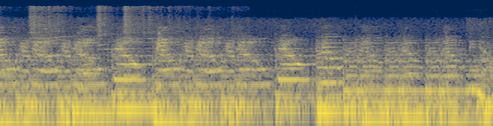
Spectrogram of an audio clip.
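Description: Cat meows used as musical samples ride over a heavy, thumping hip-hop beat in a rap remix from a Kickstarter-funded remix album, repeating in a steady rhythm at full volume through the whole stretch of the track.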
